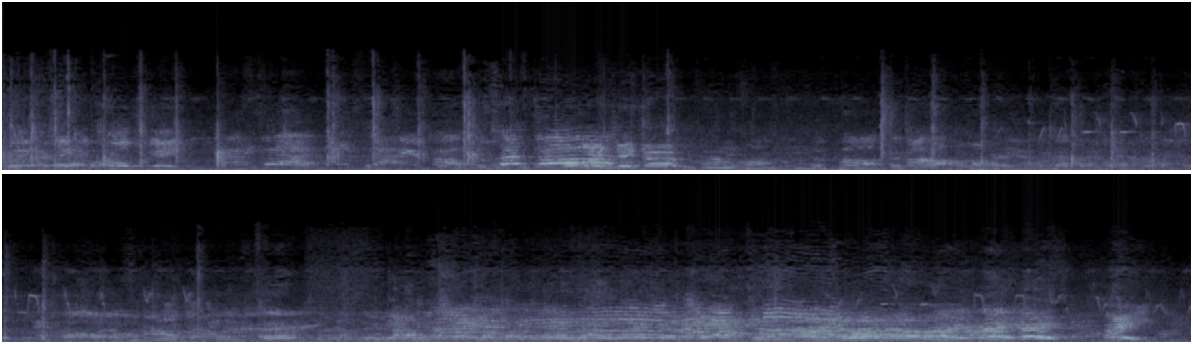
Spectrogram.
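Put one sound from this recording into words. Young boys shout and cheer loudly nearby outdoors.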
